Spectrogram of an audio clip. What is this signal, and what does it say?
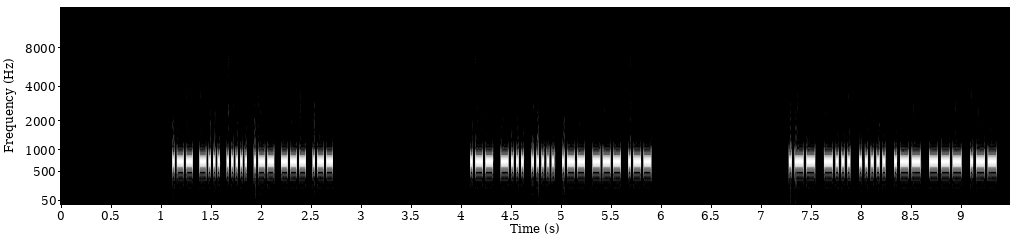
Morse code, heard as a keyed tone, about 44 wpm, 700 Hz. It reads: WB5WOW WB5WOW WB5WOW
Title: Speed Racing - USA 2x3 Call Signs 35wpm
